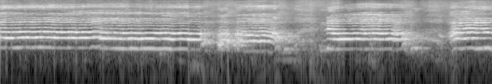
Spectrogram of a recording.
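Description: A high-pitched voice holds a long cry on one steady note, breaks off about two seconds in, then comes back as shorter held cries on the same pitch.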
